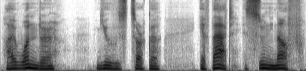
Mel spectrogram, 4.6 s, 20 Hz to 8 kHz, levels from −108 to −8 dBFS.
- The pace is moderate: No, slow, 115 wpm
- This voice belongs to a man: Yes, male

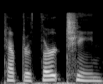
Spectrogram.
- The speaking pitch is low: No, medium, 180 Hz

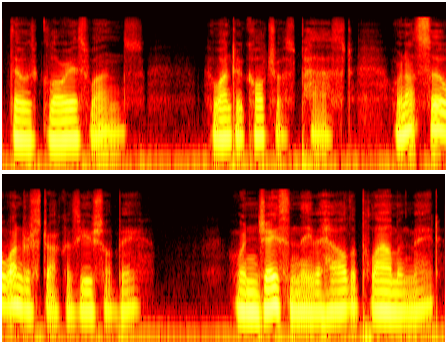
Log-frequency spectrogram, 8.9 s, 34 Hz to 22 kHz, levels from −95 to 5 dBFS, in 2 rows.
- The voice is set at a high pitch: No, low, 125 Hz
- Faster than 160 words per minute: No, average, 155 wpm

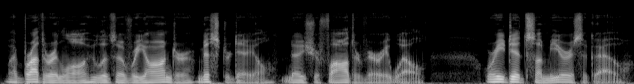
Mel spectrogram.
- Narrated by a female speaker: No, male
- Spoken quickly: No, average, 190 wpm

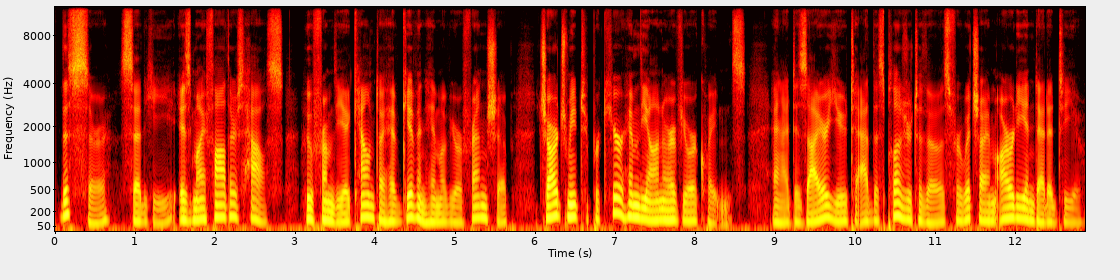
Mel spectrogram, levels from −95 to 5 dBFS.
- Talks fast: Yes, fast, 220 wpm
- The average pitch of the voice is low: Yes, low, 110 Hz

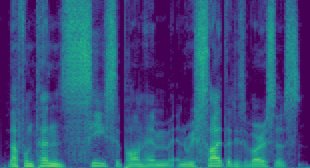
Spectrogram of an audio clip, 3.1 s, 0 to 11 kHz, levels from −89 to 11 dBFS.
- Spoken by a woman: No, male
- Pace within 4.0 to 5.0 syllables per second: No, 5.5 syllables/s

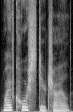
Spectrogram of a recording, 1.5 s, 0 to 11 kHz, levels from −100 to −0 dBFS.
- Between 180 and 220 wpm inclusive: Yes, fast, 205 wpm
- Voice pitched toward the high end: Yes, high, 210 Hz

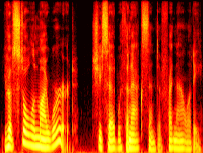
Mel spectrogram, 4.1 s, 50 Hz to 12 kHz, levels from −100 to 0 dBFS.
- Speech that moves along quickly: No, average, 175 wpm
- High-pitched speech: No, low, 135 Hz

